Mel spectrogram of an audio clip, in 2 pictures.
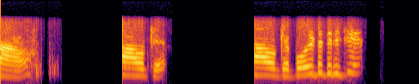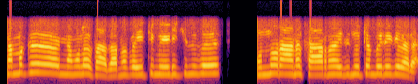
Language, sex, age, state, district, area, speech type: Malayalam, male, 30-45, Kerala, Alappuzha, rural, conversation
